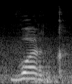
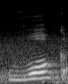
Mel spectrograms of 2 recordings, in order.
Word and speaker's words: work: वर्क, मैं इसीलिए आपको प्रोनाउंसिएशन करते समय बहुत क्लियरली वर्क ऐसा बोला क्योंकि आपको समझ में आए। वॉक ऐसा बोलूँगी तो वो चाइना का वॉक भी बन जाता है, जिसके अंदर सब्ज़ी बनाते हैं चाइनीज़ लोग, वॉक, उसको भी वॉक बोलते हैं। तो वो प्रोनाउंसिएशन में वॉक नहीं बोलना है मुझे, वर्क, वर्क बोलेंगे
